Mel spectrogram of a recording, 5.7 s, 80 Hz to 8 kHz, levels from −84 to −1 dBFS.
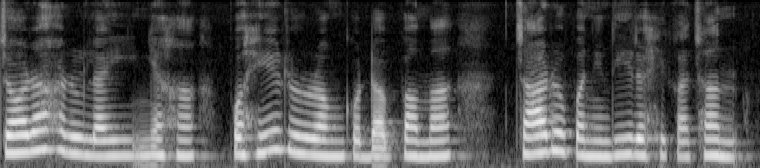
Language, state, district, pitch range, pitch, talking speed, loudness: Nepali, West Bengal, Darjeeling, 235-265 Hz, 245 Hz, 95 wpm, -17 LUFS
